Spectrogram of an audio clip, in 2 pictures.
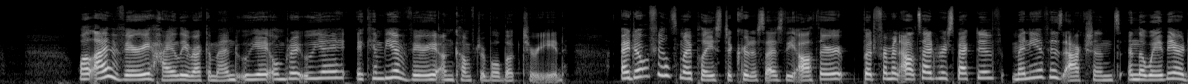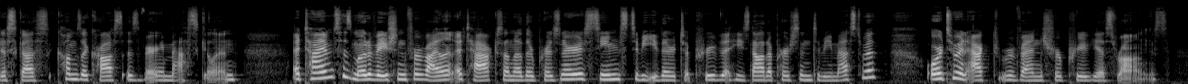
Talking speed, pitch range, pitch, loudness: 200 wpm, 200-260 Hz, 220 Hz, -20 LUFS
